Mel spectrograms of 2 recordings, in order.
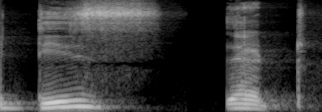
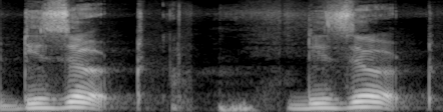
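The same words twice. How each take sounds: First: डिजर्ट broken as "diz-zat", open second vowel; wrong pronunciation. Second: डिजर्ट said "di-ZURT"; correct pronunciation. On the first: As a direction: say डिजर्ट in two parts, "DIZ-et". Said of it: "इसकी गलत pronunciation होगी". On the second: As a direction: say डिजर्ट joined up, with an "ur" second vowel. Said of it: "right pronunciation है". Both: Shown as a demonstration.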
